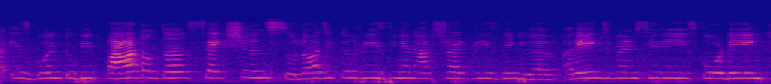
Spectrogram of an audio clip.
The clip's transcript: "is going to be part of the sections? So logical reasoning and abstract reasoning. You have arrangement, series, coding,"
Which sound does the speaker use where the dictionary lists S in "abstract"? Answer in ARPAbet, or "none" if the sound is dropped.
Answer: S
